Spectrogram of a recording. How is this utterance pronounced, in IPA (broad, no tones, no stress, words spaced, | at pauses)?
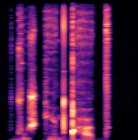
dṵʃkʲɛ̃dɡ͡ǃad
